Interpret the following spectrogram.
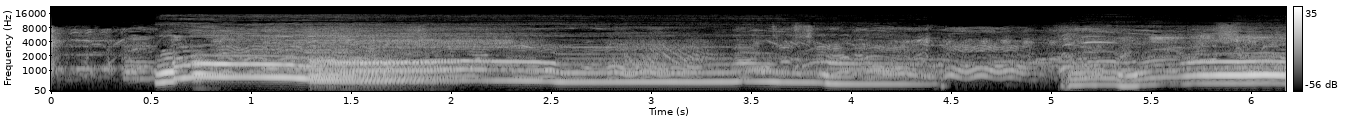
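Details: Pet Dalmatian howling along to a television advert, a sustained wavering howl that slides down, wobbles with vibrato, breaks off, then resumes higher, layered over the advert's music.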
